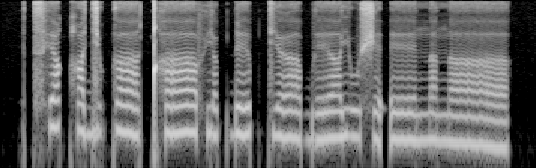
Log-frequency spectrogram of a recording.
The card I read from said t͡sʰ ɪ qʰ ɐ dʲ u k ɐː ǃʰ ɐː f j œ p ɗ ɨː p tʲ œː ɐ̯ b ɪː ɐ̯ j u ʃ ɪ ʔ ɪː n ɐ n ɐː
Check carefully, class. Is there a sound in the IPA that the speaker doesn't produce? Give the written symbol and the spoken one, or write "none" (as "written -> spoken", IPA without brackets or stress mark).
ɨː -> ɪː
